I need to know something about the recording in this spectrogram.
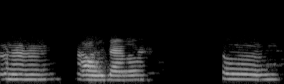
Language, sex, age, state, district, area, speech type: Kannada, female, 30-45, Karnataka, Mandya, rural, conversation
